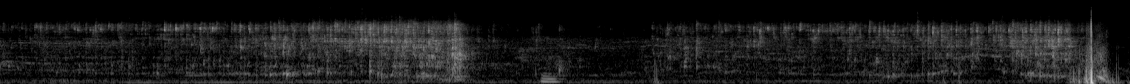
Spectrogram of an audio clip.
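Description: Water running into a bucket, a steady splashing hiss that breaks off for about two seconds midway and then runs again.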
